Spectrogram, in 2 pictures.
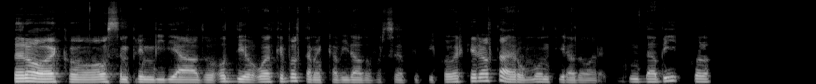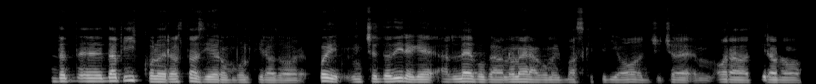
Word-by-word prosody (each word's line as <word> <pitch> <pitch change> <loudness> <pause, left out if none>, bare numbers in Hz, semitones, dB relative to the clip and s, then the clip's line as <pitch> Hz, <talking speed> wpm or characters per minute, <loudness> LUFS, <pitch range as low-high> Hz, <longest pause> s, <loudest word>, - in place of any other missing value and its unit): però 140 -3 +10
ecco 125 -1 +3
ho 115 +2 +4
sempre 120 -1 -1
invidiato 110 -1 +1
oddio 125 -5 +2
qualche 130 +2 +1
volta 160 -4 -1
mi 105 - -1
è - - -20
capitato, 105 -1 -4
forse 105 +2 -12
da 100 - -7
più 100 +1 -23
piccolo, 110 +4 -4
perché 130 +3 -3
in 155 - +3
realtà 165 -3 +3
ero 115 -1 +3
un 105 0 -5
buon 120 -1 -2
tiratore. 100 -5 -7 0.2
Mhmm, 125 - -4
da 125 0 0
piccolo 135 -3 -2 1.6
dav 145 +1 0
da 145 -1 0
da 160 +2 +3
piccolo 180 -6 -1
in 120 - +4
realtà 125 +4 -1
sì, 120 -2 -3
ero 115 -1 0
un 105 - -8
buon 105 0 -8
tiratore. 100 -3 -7
Poi, 150 -6 +3
mhmm, 120 +1 -9
c'è 130 +2 -4
da 130 +1 -1
dire 140 -2 +3
che 115 0 -1
all'epoca 120 -2 -2
non 120 +2 -2
era 120 -2 -2
come 110 0 -7
il 105 - -9
basket 110 +2 -14
di 110 0 -10
oggi, 105 -3 -10
cioè, 105 -2 -8
mhmm, 95 -1 -17
ora 110 -3 -5
tirano 105 0 -5
115 Hz, 200 wpm, -24 LUFS, 105-130 Hz, 1.6 s, però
